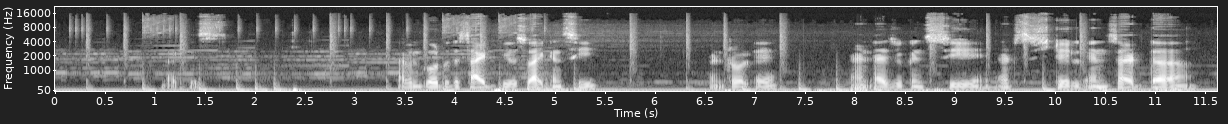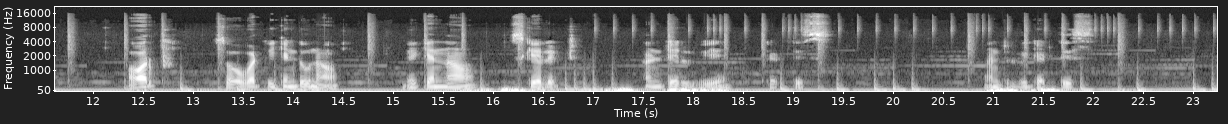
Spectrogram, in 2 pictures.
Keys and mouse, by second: 2.4 KP_3, 4.6 s, 6.1 ctrl+a, 11.3 middle click, 12.1 shift+middle click, 12.8 shift+middle click, 13.1 Tab, 14.0-14.3 drag, 14.5 shift+middle drag, 15.3-15.7 middle drag, 15.9 s, 18.9 KP_3, 23.0 s.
